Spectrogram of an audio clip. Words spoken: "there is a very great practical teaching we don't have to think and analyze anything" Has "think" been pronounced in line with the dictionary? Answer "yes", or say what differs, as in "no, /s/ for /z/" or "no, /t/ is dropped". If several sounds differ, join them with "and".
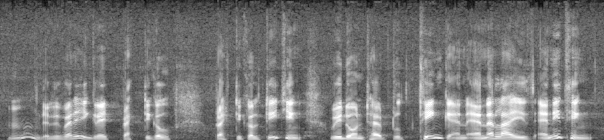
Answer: no, /t/ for /θ/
